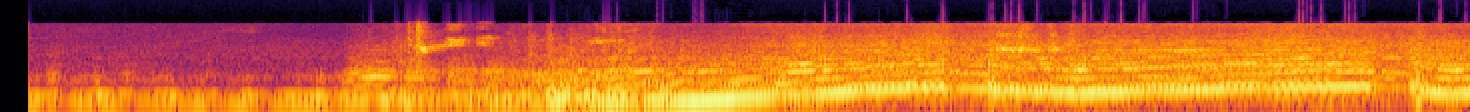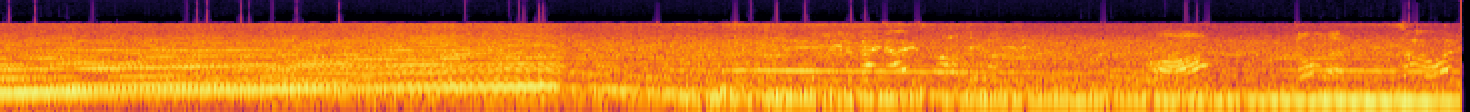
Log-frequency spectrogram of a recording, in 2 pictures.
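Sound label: Daihatsu, car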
